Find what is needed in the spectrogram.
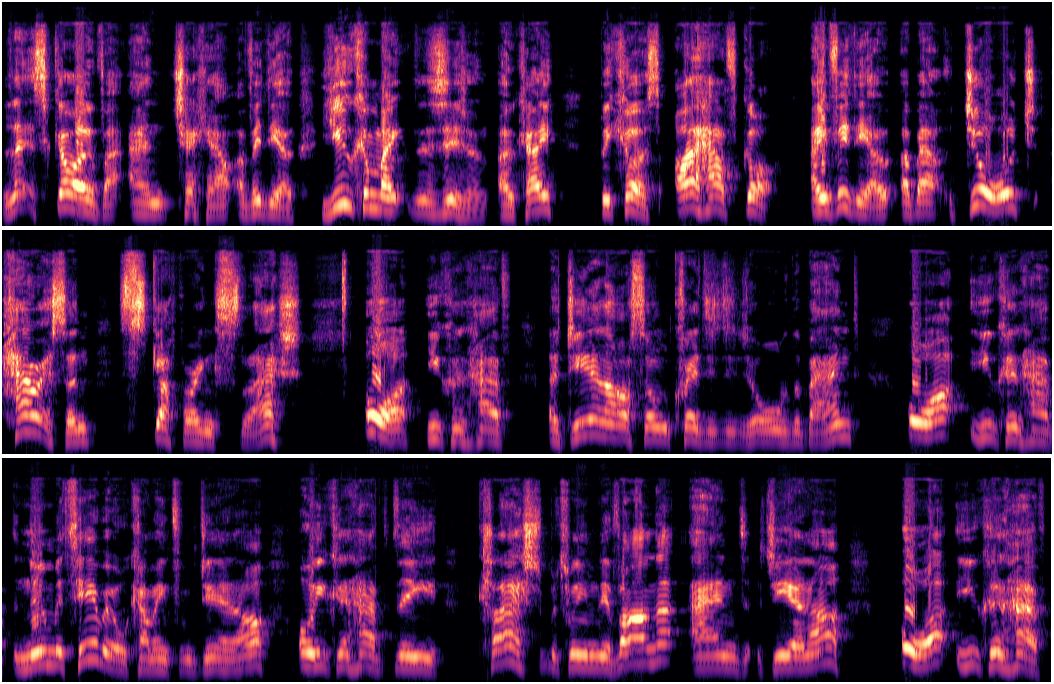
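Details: Adult man with an upper motor neuron disorder affecting speech, getting more evident and harder to speak; speech therapist's report led to repeat EMG testing; dysarthria (upper motor neuron).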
